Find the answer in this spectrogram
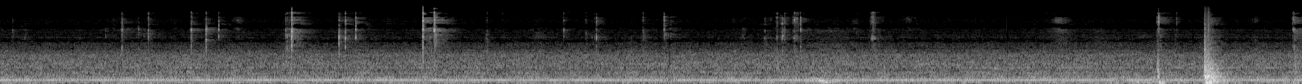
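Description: A needle scoring fine crosshatch lines into a bar of soap, giving light scratches and scattered sharp ticks over a steady background hiss and low hum.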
